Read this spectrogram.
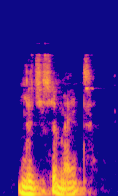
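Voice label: "legitimate", British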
